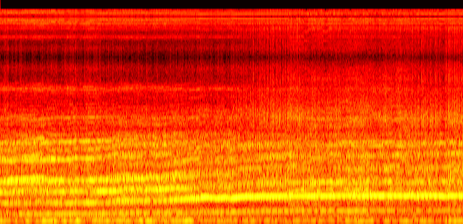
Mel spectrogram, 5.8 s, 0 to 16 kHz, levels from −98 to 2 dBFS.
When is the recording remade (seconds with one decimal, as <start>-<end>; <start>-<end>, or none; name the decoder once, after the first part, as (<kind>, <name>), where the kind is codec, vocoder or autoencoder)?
3.6-5.2 (codec, SNAC)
